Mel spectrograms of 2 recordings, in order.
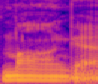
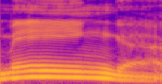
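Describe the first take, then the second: First: The first vowel sounds like 'ah' in 'father'. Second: The first vowel sounds like 'ay' in 'day'. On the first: "But it's like father" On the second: "the first A we would think would say, A"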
